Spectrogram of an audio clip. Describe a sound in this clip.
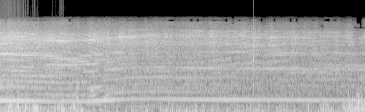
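A model plane's engine whines steadily overhead.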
